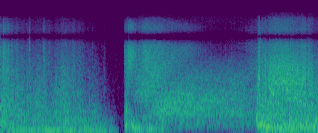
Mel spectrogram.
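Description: Guns firing at long range in Flashpoint Campaigns, heavy booming shots that blend into a continuous loud roar of gunfire, with a sudden brief cutout and a louder burst near the end.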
